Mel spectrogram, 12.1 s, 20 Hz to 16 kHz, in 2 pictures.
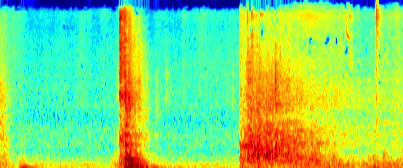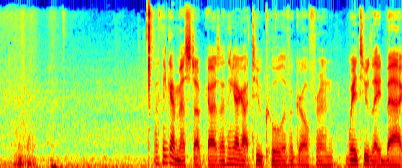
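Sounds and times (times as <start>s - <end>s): door shutting: 3.6s - 7.0s.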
